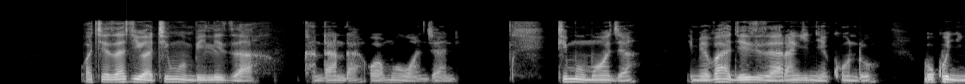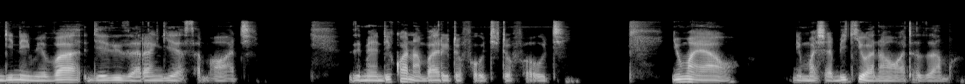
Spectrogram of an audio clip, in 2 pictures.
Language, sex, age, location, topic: Swahili, male, 18-24, Kisumu, government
